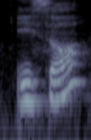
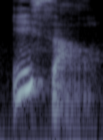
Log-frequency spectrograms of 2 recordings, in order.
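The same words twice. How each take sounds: First: Esau said EE-saw, as a question; unsure pronunciation. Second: Esau said EE-sow, ending like "cow"; trying a pronunciation. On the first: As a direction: say Esau with an "aw" ending, rising. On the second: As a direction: say Esau as EE-sow, pitched high. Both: Shown as a demonstration. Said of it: "How do we say that?".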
